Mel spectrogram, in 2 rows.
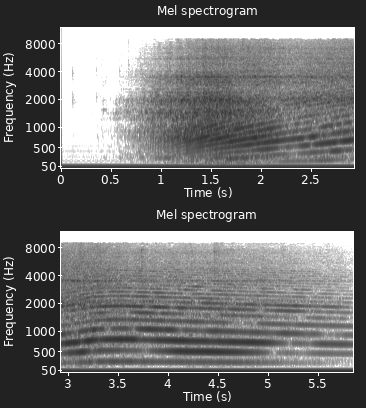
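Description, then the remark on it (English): A hand-crank siren on the dash of a 1928 Model A Ford antique fire truck of the Petersburg fire department winds up from a low growl, its pitch climbing steadily over a few seconds, then holds a loud, steady wailing tone with a slight rough, mechanical edge. “It's a hand crank siren that sits on the dash of this 1928 Model A Ford fire truck.”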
